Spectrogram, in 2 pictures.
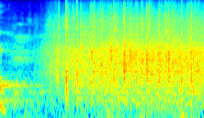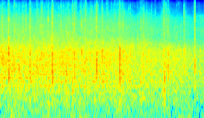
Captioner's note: applause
